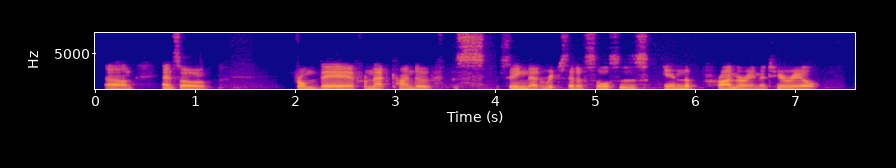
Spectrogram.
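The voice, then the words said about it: Australian accent. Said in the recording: “judging by your accent, you don't appear to be a native-born U.S. citizen ... No, I'm an Australian.”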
